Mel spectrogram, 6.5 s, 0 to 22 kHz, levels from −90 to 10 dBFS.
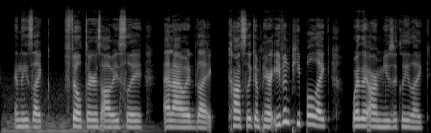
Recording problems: background music; faint; until 2 s; 20 dB below the speech

